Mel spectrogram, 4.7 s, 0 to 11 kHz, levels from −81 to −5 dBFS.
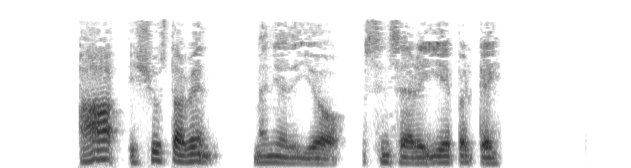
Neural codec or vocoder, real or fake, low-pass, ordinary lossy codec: codec, 16 kHz, 0.4 kbps, LongCat-Audio-Codec; fake; 7.2 kHz; MP3, 32 kbps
